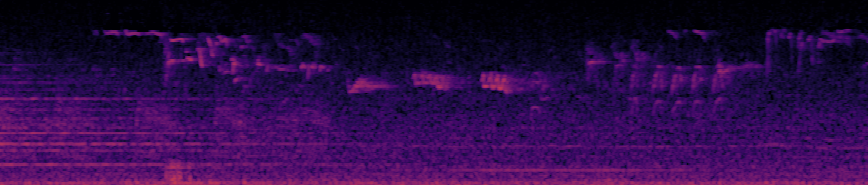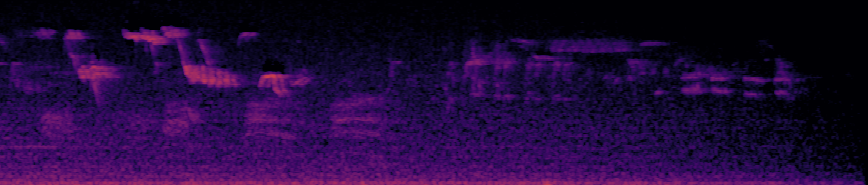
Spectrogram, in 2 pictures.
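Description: Small birds chirping and singing in many short calls and trills over a steady low background rumble; the sound fades out near the end.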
